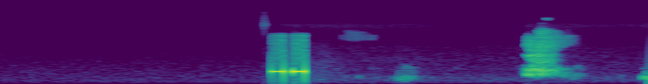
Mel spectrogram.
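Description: Two short electronic beeps in quick succession about two seconds in, followed near the end by a soft breath-like rustle.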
